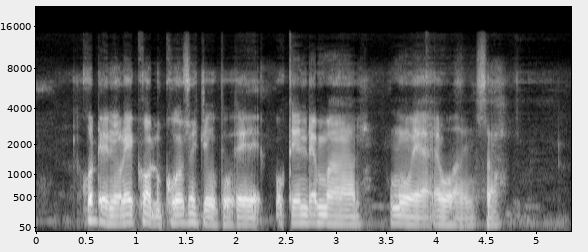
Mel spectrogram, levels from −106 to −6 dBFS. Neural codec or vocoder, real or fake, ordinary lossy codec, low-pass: codec, 32 kHz, 1.9 kbps, SNAC; fake; none; 14.4 kHz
